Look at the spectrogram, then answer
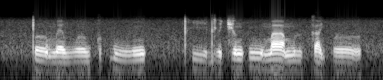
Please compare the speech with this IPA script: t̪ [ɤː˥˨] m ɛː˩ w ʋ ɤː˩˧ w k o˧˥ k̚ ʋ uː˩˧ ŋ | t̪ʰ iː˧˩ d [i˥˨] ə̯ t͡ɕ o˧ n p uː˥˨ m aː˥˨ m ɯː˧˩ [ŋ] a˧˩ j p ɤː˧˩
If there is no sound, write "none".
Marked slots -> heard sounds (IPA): ɤː˧˩, i˩˧, k

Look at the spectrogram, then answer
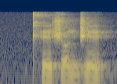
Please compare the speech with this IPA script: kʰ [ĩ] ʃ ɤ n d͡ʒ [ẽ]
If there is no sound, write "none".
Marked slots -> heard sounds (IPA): ẽ, ẽ

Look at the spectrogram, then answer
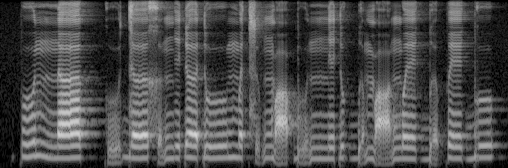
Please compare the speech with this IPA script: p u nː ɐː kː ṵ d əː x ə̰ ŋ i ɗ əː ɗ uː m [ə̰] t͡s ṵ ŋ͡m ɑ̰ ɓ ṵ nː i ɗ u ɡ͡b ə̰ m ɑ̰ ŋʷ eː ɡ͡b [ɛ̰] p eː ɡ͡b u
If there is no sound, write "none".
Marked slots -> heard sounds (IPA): ə, ə̰

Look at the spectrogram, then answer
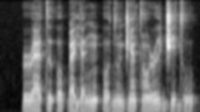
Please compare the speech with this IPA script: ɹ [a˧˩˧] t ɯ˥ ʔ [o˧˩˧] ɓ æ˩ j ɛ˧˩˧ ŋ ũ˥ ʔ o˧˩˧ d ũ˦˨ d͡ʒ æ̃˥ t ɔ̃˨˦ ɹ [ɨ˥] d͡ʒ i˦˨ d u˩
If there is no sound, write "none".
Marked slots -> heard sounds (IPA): æ˧˩˧, o˧˩˧, ɨ˥

